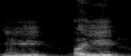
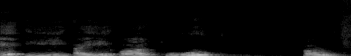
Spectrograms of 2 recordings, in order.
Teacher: और इसी के अपोजिट ऐसा कौन सा है जिसको बोलने पर मुख द्वार बंद हो, लगभग लगभग बंद हो, लगभग बंद हो, इसको पूरा बंद नहीं कहते। जैसे ई, ई में बहुत थोड़ा सा खुलता है, मतलब बिल्कुल ही खुलता नहीं है, बस बंद ही रहता है, जीभ उसको ढक लेती है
